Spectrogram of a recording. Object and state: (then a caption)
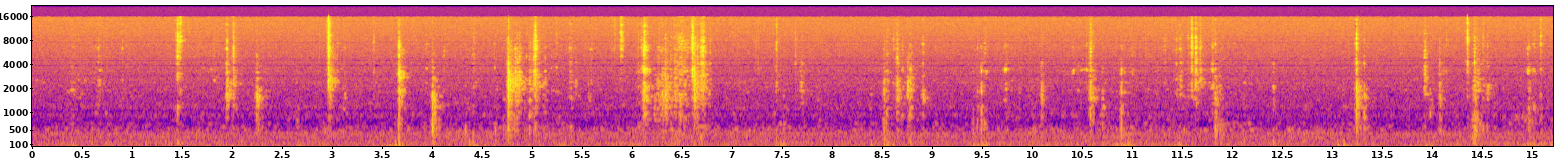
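Soap bar being scraped with a blade. A utility knife blade chips and scrapes crumbly flakes off a solid, handheld, mint-green glittery soap bar. Short, bright crunchy clicks and scratchy bursts come irregularly over a low, steady background rumble.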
